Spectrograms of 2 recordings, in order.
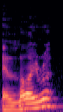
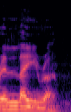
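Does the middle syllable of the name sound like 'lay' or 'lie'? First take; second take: lie; lay. First: The middle syllable sounds like 'lie'. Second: The middle syllable sounds like 'lay'.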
